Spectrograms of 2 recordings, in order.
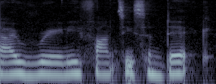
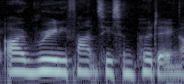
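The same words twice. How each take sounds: First: Softer, lower cheeky version of the line; mischievous murmur; sly quiet swap. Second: Said in the usual way. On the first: Shown as a demonstration. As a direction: drop it low as a naughty joke. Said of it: "I could say". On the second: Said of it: "So when I say".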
